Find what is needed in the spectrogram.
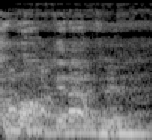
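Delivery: teasing, playful put-on meanness. Staging a bit for the crowd, mocking a friend in the front row: mock mean taunt. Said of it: "that mean thing I say".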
